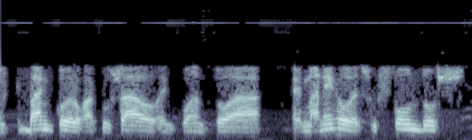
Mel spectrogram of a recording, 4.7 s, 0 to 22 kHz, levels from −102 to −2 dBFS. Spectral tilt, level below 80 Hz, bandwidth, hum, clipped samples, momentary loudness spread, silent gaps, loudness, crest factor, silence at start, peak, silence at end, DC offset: -7.5 dB/octave; -72 dBFS; 13 kHz; none; under 0.1%; 9 LU; none; -23 LUFS; 16 dB; 0 s; -6 dBFS; 0.1 s; under 0.1%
